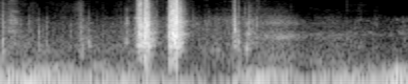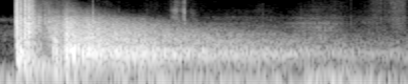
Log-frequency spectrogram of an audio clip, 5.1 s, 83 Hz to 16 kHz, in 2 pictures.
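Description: An AK rifle chambered in 5.56 at an outdoor range: a few sharp close cracks followed by a louder shot whose report rings and decays over several seconds.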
